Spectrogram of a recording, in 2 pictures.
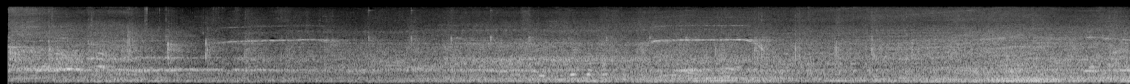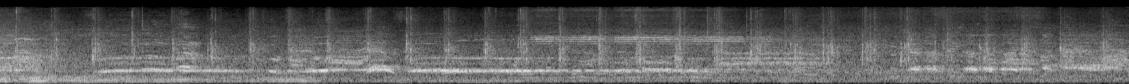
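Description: Traffic passes along a busy street.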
